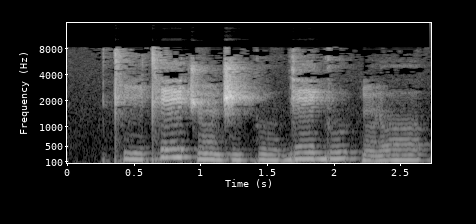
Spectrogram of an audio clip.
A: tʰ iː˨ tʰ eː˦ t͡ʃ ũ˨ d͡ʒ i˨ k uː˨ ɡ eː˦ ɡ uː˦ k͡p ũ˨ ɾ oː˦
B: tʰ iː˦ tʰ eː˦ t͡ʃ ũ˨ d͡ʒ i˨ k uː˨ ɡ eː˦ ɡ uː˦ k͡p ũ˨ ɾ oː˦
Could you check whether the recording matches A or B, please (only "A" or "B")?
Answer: A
